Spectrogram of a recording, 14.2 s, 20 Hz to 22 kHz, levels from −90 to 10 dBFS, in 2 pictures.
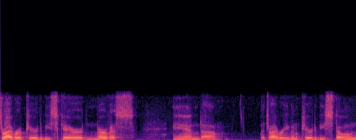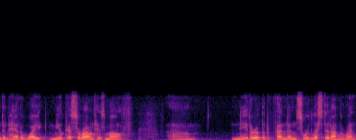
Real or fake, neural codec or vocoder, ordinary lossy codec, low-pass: real; none; Opus, 16 kbps; 7.2 kHz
